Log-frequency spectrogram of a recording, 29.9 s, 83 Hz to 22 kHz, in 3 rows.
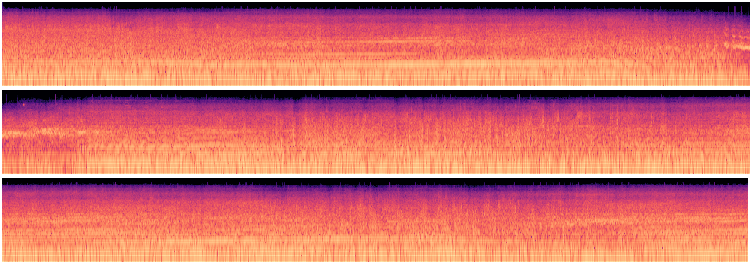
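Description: Rotax 125cc two-stroke kart engine at racing speed, heard from on board. Its pitch holds high, drops sharply about a third of the way in as the throttle is lifted for a corner, then climbs steadily again. It falls once more near the end and starts rising again.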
